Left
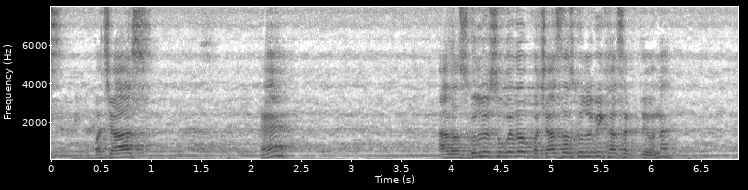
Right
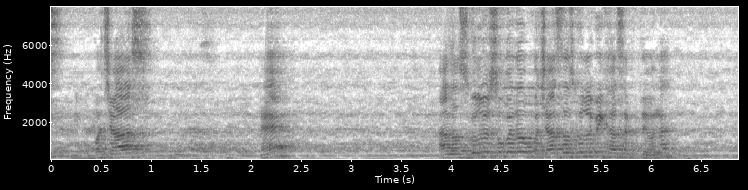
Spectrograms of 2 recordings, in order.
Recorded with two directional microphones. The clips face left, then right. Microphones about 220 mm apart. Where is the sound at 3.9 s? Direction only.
55° left (ahead or behind).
